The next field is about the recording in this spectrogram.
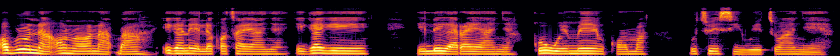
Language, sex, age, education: Igbo, female, 46-60, tertiary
